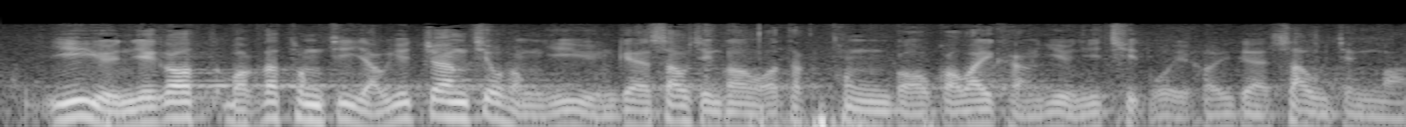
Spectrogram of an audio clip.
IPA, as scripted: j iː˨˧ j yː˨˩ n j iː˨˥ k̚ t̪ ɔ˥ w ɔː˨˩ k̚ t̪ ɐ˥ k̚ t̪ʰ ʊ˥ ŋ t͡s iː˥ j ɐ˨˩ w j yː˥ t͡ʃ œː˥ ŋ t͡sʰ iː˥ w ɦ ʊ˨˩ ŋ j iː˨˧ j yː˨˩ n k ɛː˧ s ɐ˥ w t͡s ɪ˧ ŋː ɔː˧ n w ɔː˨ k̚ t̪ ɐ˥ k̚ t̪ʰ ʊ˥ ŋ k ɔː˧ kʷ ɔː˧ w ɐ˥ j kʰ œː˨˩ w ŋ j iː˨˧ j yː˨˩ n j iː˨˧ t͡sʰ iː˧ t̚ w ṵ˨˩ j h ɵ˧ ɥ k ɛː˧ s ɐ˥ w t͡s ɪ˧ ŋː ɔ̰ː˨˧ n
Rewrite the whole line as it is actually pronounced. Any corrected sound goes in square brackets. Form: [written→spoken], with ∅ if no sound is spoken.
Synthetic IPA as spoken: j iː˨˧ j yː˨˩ n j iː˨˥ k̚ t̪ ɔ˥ w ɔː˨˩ k̚ t̪ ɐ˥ k̚ t̪ʰ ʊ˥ ŋ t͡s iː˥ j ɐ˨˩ w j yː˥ t͡ʃ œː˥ ŋ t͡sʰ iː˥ w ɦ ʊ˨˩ ŋ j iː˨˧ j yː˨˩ n k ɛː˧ s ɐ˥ w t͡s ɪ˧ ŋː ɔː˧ n w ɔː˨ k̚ t̪ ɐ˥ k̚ t̪ʰ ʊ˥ ŋ k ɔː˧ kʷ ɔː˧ w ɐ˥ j kʰ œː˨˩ [w→∅] ŋ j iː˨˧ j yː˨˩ n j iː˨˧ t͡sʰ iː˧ t̚ w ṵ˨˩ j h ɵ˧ ɥ k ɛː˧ s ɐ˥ w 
